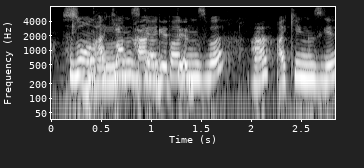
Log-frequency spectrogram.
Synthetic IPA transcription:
sɪzwo̞nəækʲeŋɪzɡeɑjʲepɑəɴəzbə | aækʲe̞ŋɪzɡʲe

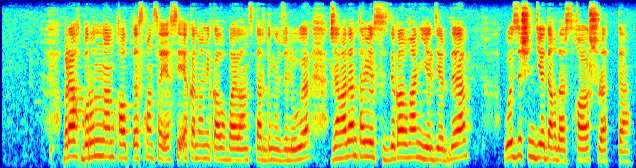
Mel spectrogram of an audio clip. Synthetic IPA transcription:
bɪɾɑq̚bʊɾənːɑɴqʰɑlˠəp̚t̪ɑsqɑnsɑjɑsije̞ko̞no̞mijkɑlˠəq̚bɑjlˠɑnəst̪ɑɾd̪əɴʏzɪluɪʒɑɴɑd̪ɑnt̪ʰæwe̞lsɪzd̪ɪkʲɑlˠʁɑnje̞ld̪e̞ɾd̪ɪ | wɵzʏʃɪnd̪e̞d̪ɑʁd̪ɑɾəsqɑʊʃəɾɑt̪ːə

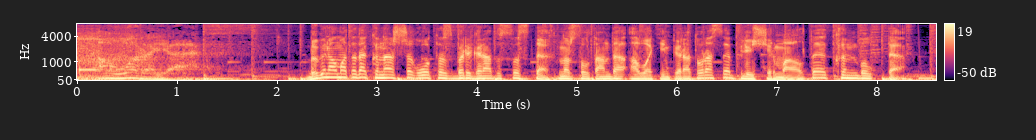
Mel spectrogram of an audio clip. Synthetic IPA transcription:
ɑwɑɾɑjə | bʏɡʲɪnɑlˠmɑt̪əd̪ɑkʲʰʏnɑʃəqwo̞t̪əzbɪɾɡrad̪usəst̪əqnʊɾsʊlˠt̪ɑnd̪ɑʔɑwɑt̪ʰʲe̞mpʲe̞ɾat̪uɾɑsəplʲusʒ̥ijɾmɑːlˠt̪əkʲʰʏnbolˠəpt̪ə̰

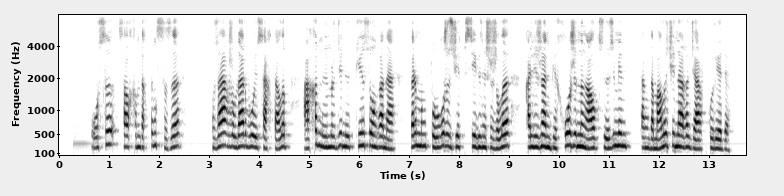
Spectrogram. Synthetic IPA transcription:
wo̞səsɑlˠqənd̪əq̚t̪əɴsəzə | ʊzɑqʒəlˠd̪ɑɾbo̞jəsɑqt̪ɑlˠəp̚ | ɑqənwɵmɪɾd̪e̞nwɵt̪̚kʲe̞nso̞ɴʁɑnɑ | bɪɾməɴt̪ʰo̞ʁəzʒʏzʒe̞t̪̚pɪ̥sːe̞ɡʲɪzɪnʃɪʒəlˠə | qʰɑlˠijʒɑnbeχoʒnːəɴɑlˠʁəsɵzɪme̞nt̪ʰɑɴd̪ɑmɑlˠəʒijnɑʁəʒɑɾəp̚kʲʰɵɾe̞d̪ɪ

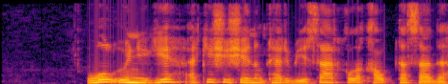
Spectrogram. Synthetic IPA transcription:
wo̞lˠwɵne̞ɡʲe̞æ̰kʲe̞ʃeʃe̞nɪŋt̪ʰæɾbije̞sɪɑɾqəlˠəqʰɑlˠəp̚t̪ʰɑsɑd̪ə

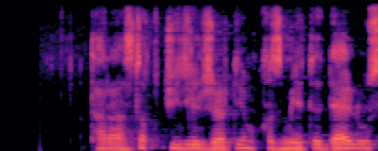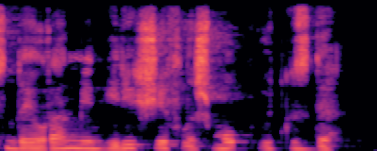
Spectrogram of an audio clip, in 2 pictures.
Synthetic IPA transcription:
t̪ʰɑɾɑzd̪əqʒe̞d̪e̞lʒæɾd̪e̞mqʰəzme̞t̪ɪd̪ælwo̞sənd̪ɑjʊɾɑnme̞nje̞ɾe̞kʃe̞flˠeʃmo̞p̚wɵt̪kʲɪzd̪ɪ

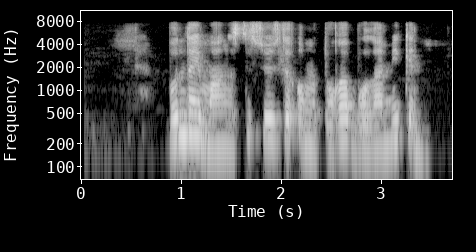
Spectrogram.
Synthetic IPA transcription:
bʊnd̪ɑjmɑɴəzd̪əsɵzd̪ɪʔʊmət̪uʁɑbo̞lˠɑme̞kʲen

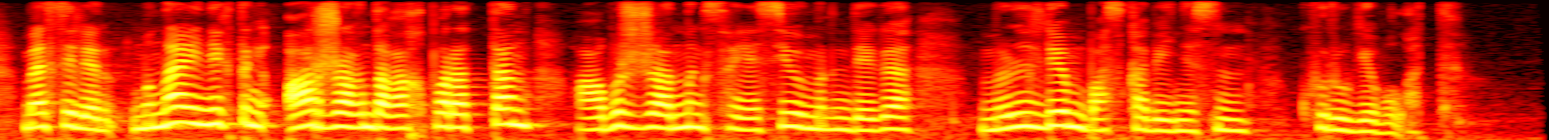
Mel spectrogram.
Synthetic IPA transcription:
mæse̞le̞nmənɑjene̞k̚t̪ɪŋɑɾʒɑʁənd̪ɑʁəɑq̚pɑɾɑt̪ːɑnɑbəʃ̬ʒɑnənːəɴsɑjɑsijwɵmɪɾɪnd̪e̞ɡʲɪ | mʏld̪e̞nbɑsqɑbe̞ne̞sɪŋ | kʲʰɵɾuɡʲe̞bo̞lˠɑd̪̥ə̥

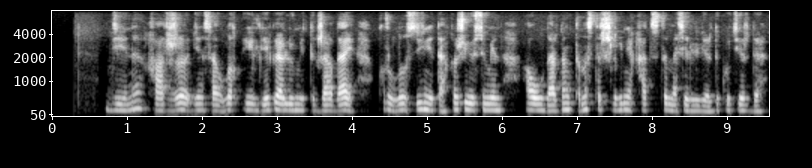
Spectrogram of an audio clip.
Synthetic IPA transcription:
d̪e̞nɪqʰɑɾʒəd̪e̞nsɑwlˠəqe̞ld̪e̞ɡʲɪæle̞wme̞t̪ːɪkʒɑʁd̪ɑjqʰʊɾəlˠəszene̞t̪ʰɑqəʒʏje̞sɪme̞nɑwəlˠd̪ɑɾd̪əɴt̪ʰənəst̪ʰɪɾʃɪlɪɡʲɪne̞qʰɑt̪ə̥st̪əmæse̞le̞le̞ɾd̪ɪkʲʰɵt̪e̞ɾd̪ɪ

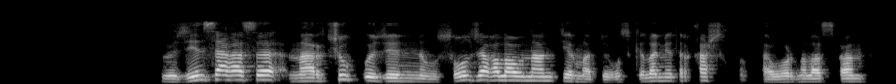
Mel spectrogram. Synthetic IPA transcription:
wɵze̞nsɑʁɑsənɑɾt͡ʃuk̚wɵze̞nɪnɪŋso̞lˠʒɑʁɑlˠɑwənɑnʒiəɾmɑt̪ʰoʁəz̥kʲʰilˠomʲe̞t̪rqʰɑʃə̥q̚t̪əq̚t̪ɑwo̞ɾnɑlˠɑsqɑn

